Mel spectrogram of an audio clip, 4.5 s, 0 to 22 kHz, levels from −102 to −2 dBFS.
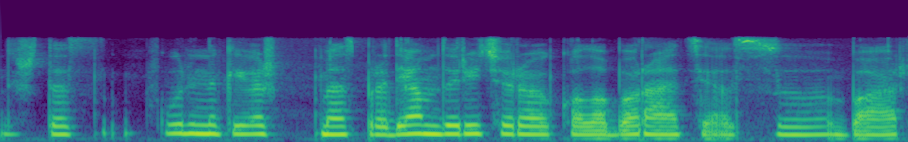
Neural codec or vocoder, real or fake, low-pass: none; real; 7.2 kHz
